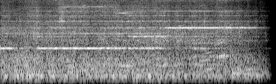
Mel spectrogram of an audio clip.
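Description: Low-floor tram rounding a tight curve on the rails, its wheels squealing: a steady high squeal over the running noise, with a second, higher note joining near the end.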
